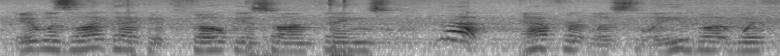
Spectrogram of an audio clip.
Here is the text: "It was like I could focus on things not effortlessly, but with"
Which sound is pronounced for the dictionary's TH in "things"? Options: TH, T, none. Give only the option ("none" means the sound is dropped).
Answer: TH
